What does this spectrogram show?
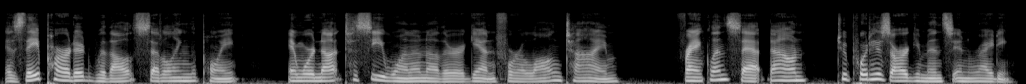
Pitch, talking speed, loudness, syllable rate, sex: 160 Hz, 165 wpm, -18 LUFS, 4.5 syllables/s, female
